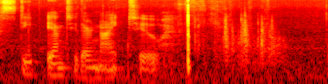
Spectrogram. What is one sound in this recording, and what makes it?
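A book page turns with a soft rustle.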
